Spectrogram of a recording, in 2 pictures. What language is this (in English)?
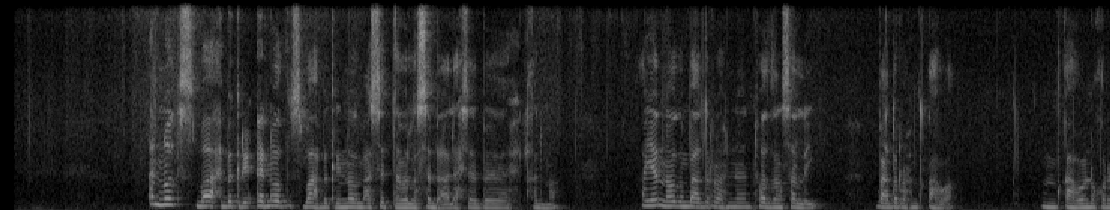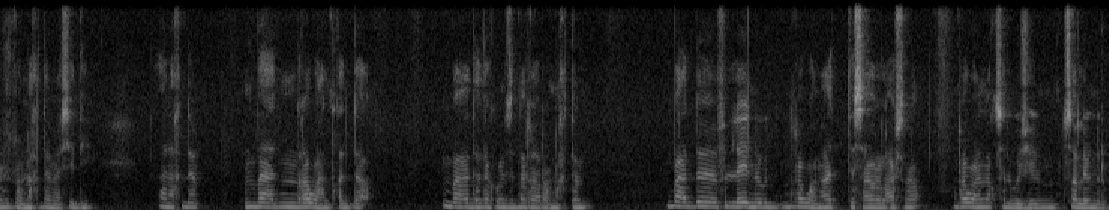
Algerian Arabic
